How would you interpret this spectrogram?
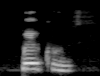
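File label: "kpekus", Nigerian Pidgin, female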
